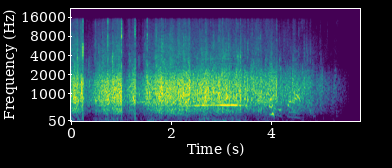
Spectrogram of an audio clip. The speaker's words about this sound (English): And other than that, let's just give a huge round of applause to Elon.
